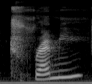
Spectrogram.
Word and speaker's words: tremie: Now this is pronounced tremie. Tremie. It seems like a simple word, and it does actually use the French rules when we look at it a little closer. Like I said, it's French from Latin, and pretty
